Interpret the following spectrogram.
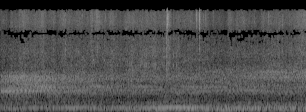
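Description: Low, steady hum of a distant engine, swelling slightly a little past the middle.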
